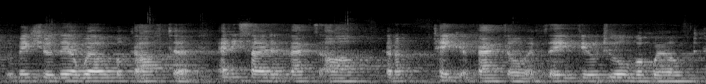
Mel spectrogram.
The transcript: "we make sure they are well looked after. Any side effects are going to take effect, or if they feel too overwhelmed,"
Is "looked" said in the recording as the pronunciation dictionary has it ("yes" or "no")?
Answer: no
